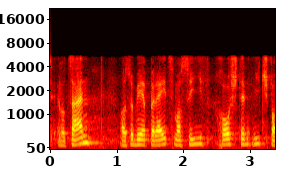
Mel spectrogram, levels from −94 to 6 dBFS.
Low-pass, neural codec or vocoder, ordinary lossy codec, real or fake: 5.4 kHz; codec, 24 kHz, 0.9 kbps, WavTokenizer, medium speech release version 1; none; fake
